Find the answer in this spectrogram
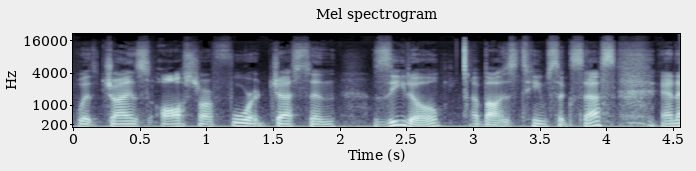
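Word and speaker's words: Szeto: one, I spoke with Giants all-star forward Justin Zitto about his team success. And actually, last week on this program, I mispronounced his name. It's spelled S Z E T O but it's pronounced ZTO.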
